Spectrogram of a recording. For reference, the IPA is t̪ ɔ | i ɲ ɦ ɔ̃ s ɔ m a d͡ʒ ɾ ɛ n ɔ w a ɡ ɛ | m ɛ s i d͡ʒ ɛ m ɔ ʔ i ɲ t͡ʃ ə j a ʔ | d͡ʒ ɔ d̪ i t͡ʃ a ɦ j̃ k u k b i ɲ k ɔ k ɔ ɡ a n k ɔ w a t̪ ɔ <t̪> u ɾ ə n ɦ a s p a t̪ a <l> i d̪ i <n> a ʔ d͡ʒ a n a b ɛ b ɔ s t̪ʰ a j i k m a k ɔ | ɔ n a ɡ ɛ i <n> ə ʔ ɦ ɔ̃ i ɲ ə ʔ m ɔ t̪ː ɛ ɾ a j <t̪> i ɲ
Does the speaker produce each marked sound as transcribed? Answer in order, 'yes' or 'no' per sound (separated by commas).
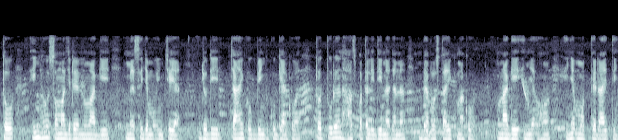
yes, yes, yes, no, yes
